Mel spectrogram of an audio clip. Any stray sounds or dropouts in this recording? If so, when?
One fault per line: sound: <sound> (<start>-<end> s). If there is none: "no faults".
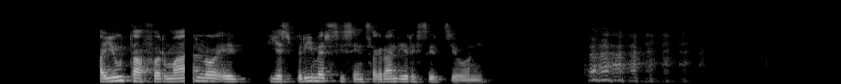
sound: dropout (1.8-1.9 s)
sound: laugh (5.8-7.1 s)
